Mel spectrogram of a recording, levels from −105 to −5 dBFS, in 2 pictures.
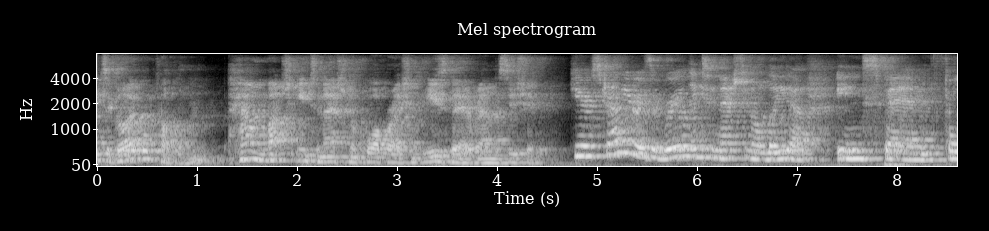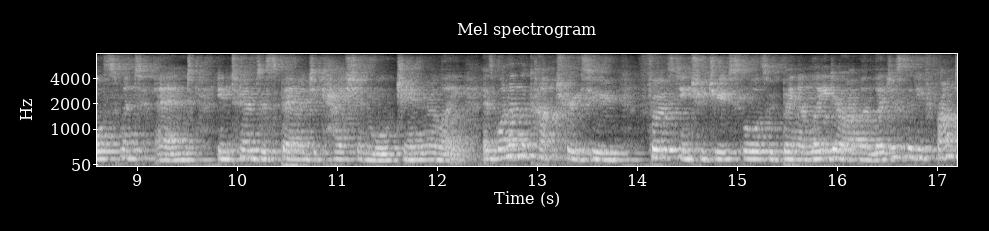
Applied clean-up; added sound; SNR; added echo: none; none; none; reverberation time 0.8 s.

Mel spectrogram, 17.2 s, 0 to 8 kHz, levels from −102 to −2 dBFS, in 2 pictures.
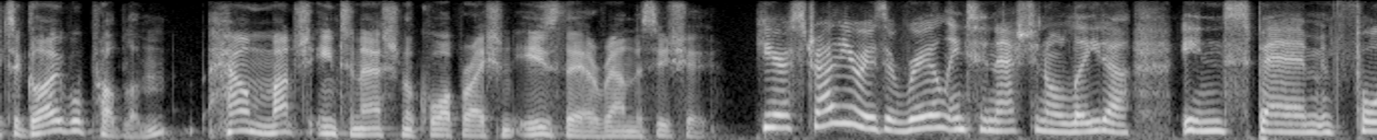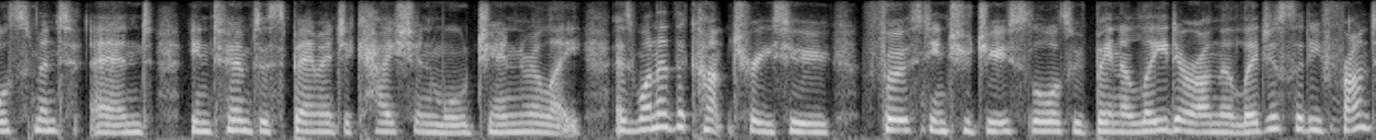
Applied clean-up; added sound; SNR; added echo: none; none; none; none.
